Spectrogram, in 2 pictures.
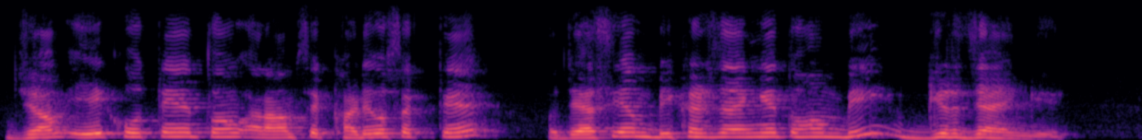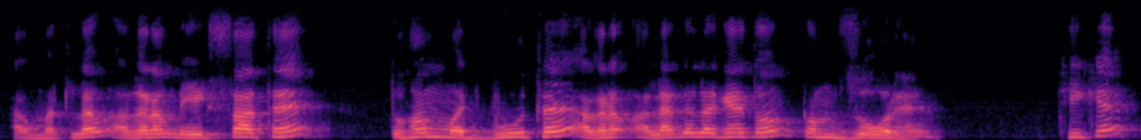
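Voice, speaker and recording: Woman teacher explaining a lesson. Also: medium pitch. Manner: reads English lines slowly, explains in Hindi; frequent "theek hai" check-ins. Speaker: English teacher. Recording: slightly dull lo-fi audio.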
